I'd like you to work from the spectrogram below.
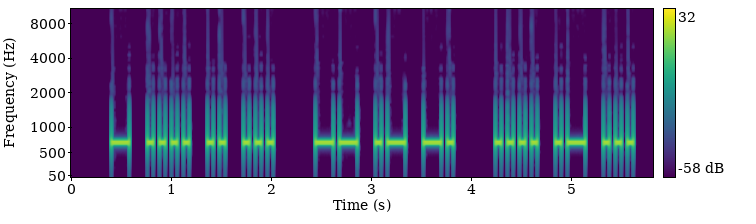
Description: Morse code, heard as a keyed tone, about 20 wpm, 700 Hz. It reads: THIS MAN HAS
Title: Sentences from Top 1300 Words 20wpm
